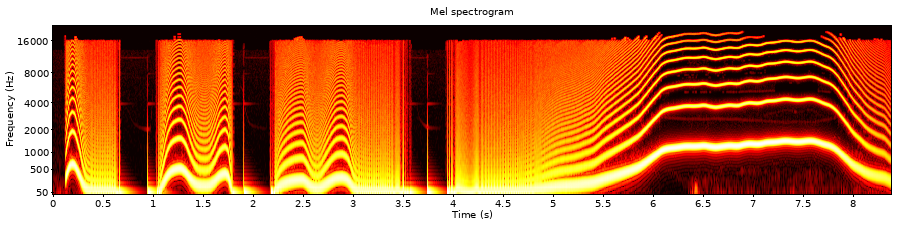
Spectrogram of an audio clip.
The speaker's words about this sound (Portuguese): Então, a ideia é experimentar vários sons. vou botar alguns aqui, por exemplo, dá para você ouvir, experimentar sons de bateria. Sons de osciladores,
